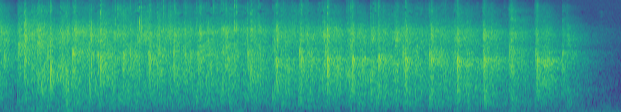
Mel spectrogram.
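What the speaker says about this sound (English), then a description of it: "I think that deserves applause." An audience at the RTHS high school honors night ceremony claps loudly and steadily after a scholarship announcement, a dense crowd applause that tapers off near the end.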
